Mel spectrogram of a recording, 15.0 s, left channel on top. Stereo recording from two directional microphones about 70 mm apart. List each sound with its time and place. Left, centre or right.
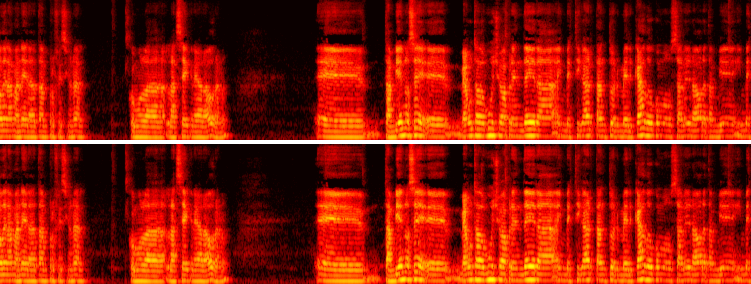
0.0 s speech: centre
2.6 s speech: centre
6.3 s speech: centre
